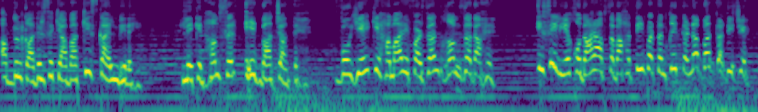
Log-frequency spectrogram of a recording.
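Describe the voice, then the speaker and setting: An actress dubbing a sultana who defends her son in a measured, firm way. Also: a little high, soft background music, close to an everyday voice.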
